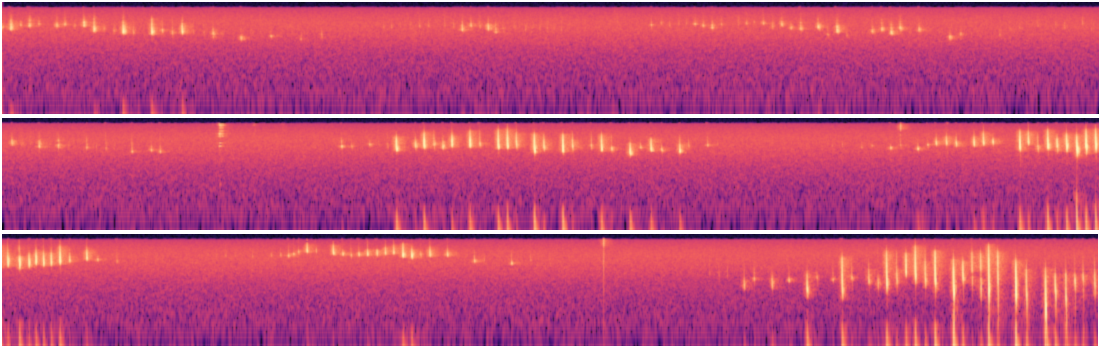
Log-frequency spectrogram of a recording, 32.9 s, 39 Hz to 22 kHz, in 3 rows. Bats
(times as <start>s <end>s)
20.1s 22.9s, 24.7s 26.8s, 29.1s 32.9s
